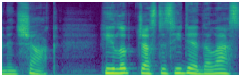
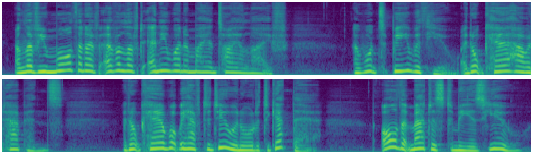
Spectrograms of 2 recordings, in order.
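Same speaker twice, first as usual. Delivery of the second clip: higher voice, sincere and tender; heartfelt confession; 7 semitones higher than usual. Acted. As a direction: pour your heart out to him.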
